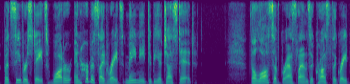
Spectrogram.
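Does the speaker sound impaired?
No.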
